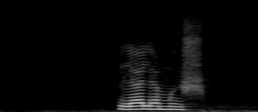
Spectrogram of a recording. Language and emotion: Russian, neutral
